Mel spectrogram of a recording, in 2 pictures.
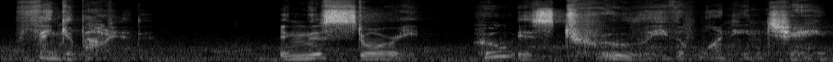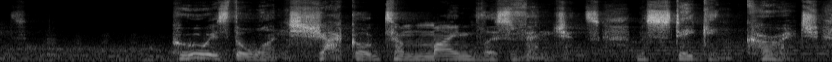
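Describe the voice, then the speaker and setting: An actor playing a vengeful, defiant young warrior hero in a video game, speaking in a gravelly, deliberate, grandiose and bitterly scornful way. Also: male voice, on the high side. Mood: cold scorn. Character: vengeful, defiant young male warrior hero, exhausted yet burning with fury. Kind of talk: dramatic English game voice acting, theatrical monologue.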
